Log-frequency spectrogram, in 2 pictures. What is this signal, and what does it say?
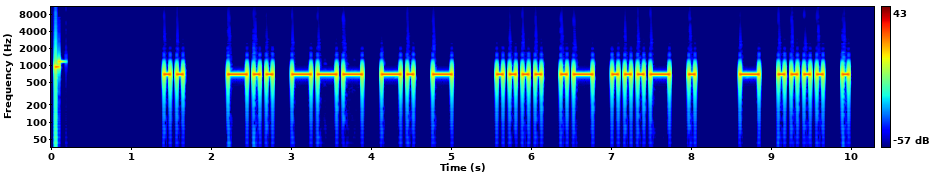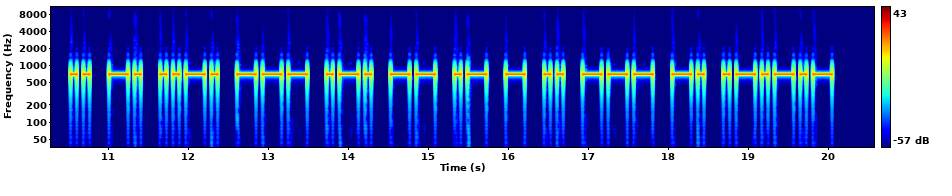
Morse code, heard as a keyed tone, about 16 wpm, 700 Hz. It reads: I DONT HAVE THE INFORMATION.
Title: Sentences from Top 1000 Words - Review Part 3 - 15wpm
